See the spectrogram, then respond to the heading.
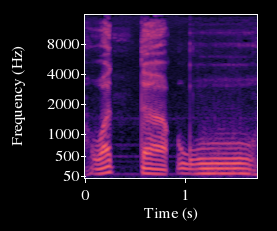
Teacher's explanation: Berhubung ada wawunya mati ya, berfungsi sebagai mad tabi'i atau berfungsi untuk memanjangkan bacaan, maka qu ini dipanjangkan dua harokat. Wattaqu, seperti itu.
